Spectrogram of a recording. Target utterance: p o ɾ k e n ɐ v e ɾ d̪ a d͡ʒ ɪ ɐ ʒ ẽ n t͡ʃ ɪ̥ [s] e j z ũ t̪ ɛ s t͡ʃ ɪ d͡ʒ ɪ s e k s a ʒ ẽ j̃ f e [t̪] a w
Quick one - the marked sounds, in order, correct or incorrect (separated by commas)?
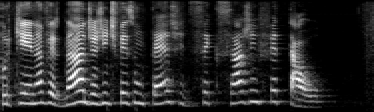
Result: incorrect, correct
